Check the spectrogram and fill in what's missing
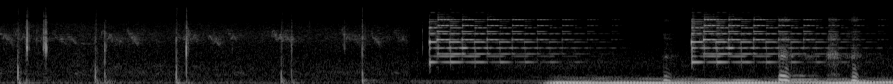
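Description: A telephone ringtone chimes out in repeated bursts amid a scene of footsteps and clattering knocks, joined by a low rumbling underlayer as the ringing continues.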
